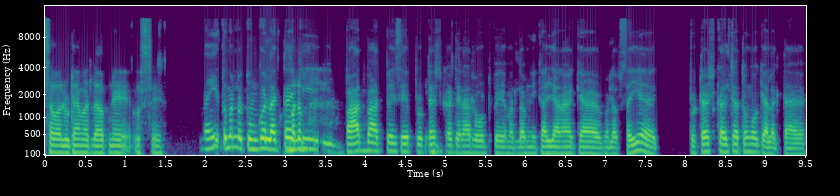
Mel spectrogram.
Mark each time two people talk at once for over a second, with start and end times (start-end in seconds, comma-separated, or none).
none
